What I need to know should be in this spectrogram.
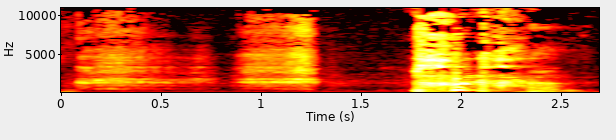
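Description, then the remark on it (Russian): A person coughs despite having taken medicine to cough less: two softer, breathy coughs followed by a louder, harsher cough burst, with no talking in between. “Я, кстати, между прочим, когда брал паузу, выпил какой-то гадости, чтобы кашлять меньше, но что-то это не очень работает.”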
